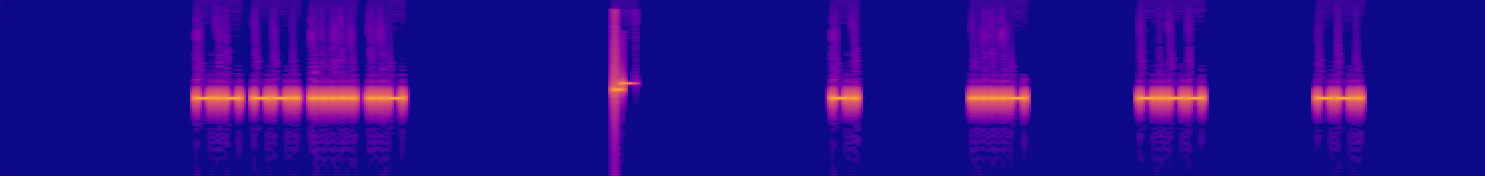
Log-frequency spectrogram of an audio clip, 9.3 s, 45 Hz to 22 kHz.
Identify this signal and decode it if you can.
Morse code, heard as a keyed tone, about 40 wpm, spaced as for 17 wpm, 700 Hz. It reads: KG5U N4YG
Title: USA Call Signs - 4 Characters - 8x Character Spacing - 40wpm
